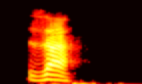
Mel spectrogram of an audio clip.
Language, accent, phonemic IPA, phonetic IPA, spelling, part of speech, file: Armenian, Eastern Armenian, /zɑ/, [zɑ], զա, noun, Hy-զա.ogg
- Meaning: the name of the Armenian letter զ (z)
